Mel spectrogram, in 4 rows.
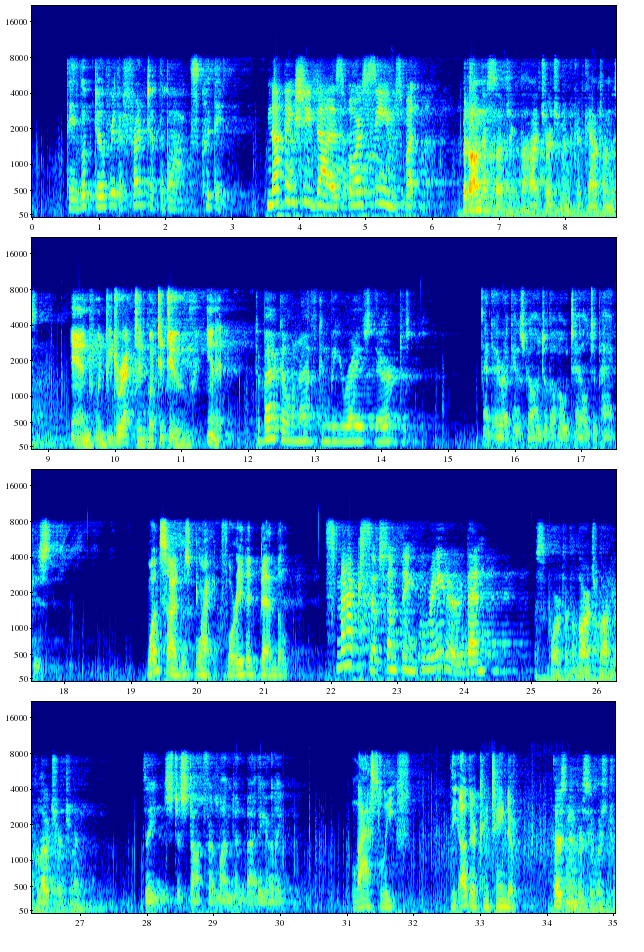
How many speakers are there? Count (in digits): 7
